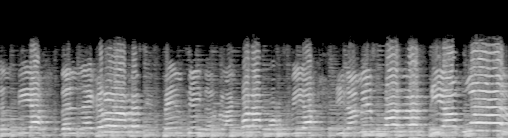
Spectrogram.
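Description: A boy sings a Venezuelan folk pasaje into a microphone over instrumental accompaniment, holding long notes with vibrato.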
